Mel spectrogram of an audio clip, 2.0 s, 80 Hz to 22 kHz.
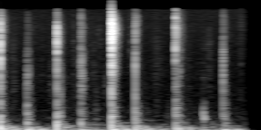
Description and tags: O som representa uma pessoa socando outra, e foi gravado com um microfone Condensador AKG C414
4maudio17, violence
